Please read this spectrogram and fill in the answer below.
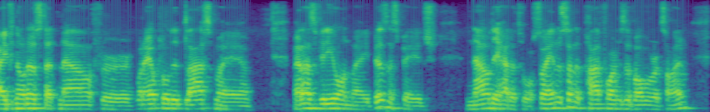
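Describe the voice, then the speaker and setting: A man speaks in a plain, everyday voice with a Canadian accent. His pitch is medium, his intonation fairly even and his pace fairly quick. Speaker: interview host. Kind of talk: live Q&A interview.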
